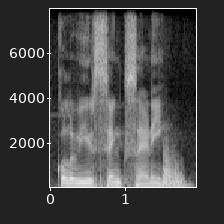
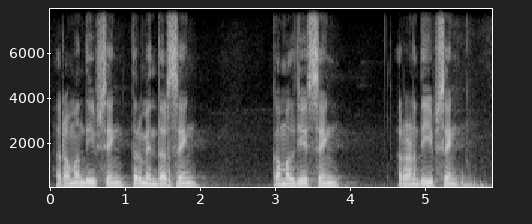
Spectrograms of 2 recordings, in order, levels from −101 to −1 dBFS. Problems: constant background noise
